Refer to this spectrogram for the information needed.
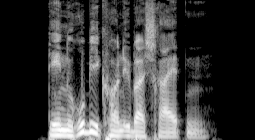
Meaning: to cross the Rubicon (to make an irreversible decision)
- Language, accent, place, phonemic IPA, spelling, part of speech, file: German, Germany, Berlin, /den ˈʁuːbikɔn ˌyːbɐˈʃʁaɪ̯tn̩/, den Rubikon überschreiten, verb, De-den Rubikon überschreiten.ogg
